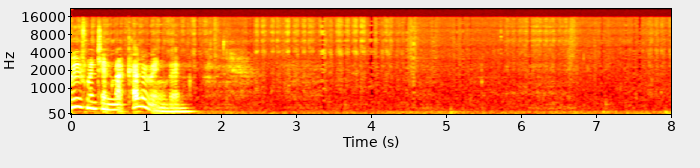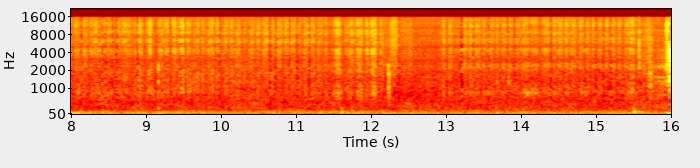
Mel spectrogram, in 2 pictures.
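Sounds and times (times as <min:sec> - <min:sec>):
low steady hum: 0:00.0 - 0:16.0
pencil scratching on paper: 0:00.8 - 0:01.8, 0:02.4 - 0:04.5, 0:05.8 - 0:06.6, 0:07.6 - 0:15.6.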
